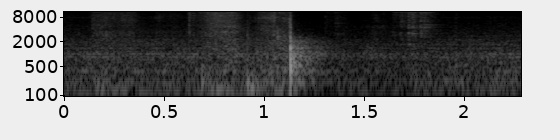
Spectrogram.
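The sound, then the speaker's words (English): A knife slices onions thinly for a nihari garnish. One sharp, crisp cut stands out clearly, with fainter cutting strokes before and after it over a soft background hiss. “what I'm going to do with these onions is I'm just going to slice them up thinly.”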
